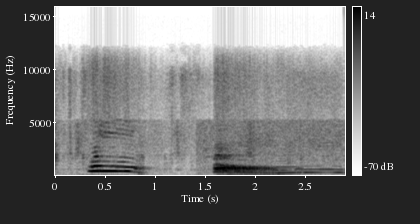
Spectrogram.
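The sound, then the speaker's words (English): Two small Jack Russell terriers, being let out in the morning, vocalize in loud bursts: a short high yelp that slides downward, then a longer whining, yipping cry that trails off. No one speaks. “First thing I do, I'll go downstairs and let the dogs out, two little Jack Russells.”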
